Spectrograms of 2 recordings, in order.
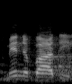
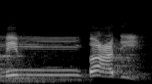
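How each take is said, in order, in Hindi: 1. b से पहले n ध्वनि बोली जाती है। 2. b से पहले m ध्वनि बोली जाती है। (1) "असल में क्या है, मिन बादी है" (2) "नून साकिन को मीम से बदल देंगे"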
